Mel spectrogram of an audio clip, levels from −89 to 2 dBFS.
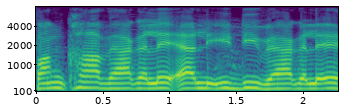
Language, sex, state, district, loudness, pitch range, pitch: Maithili, male, Bihar, Darbhanga, -11 LUFS, 175-185 Hz, 180 Hz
